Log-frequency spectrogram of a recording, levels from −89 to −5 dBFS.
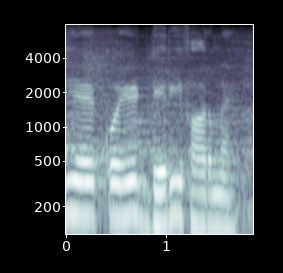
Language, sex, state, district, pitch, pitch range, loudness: Punjabi, male, Karnataka, Bangalore, 160 Hz, 135-165 Hz, -13 LUFS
